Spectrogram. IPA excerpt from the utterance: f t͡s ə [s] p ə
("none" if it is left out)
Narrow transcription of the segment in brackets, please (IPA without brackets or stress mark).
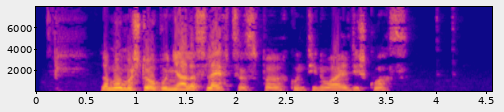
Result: s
